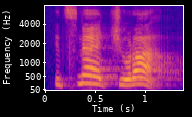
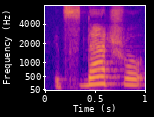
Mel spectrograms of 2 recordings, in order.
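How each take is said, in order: First: It is said with a put-on Portuguese accent. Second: It is said in the speaker's normal accent.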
